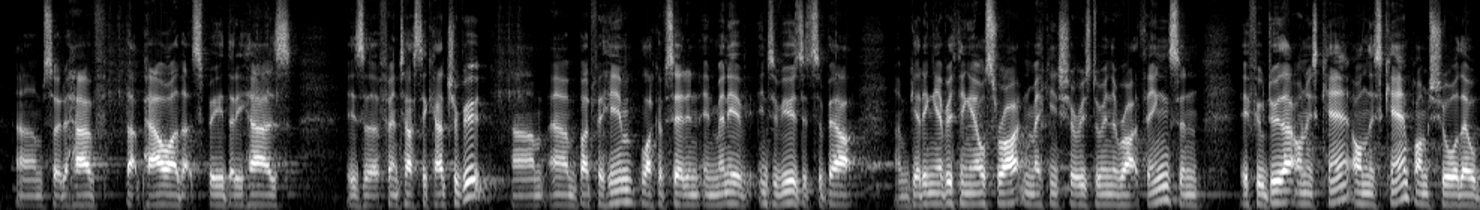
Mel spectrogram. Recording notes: Press conference. Speaks to media at Coopers Stadium.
